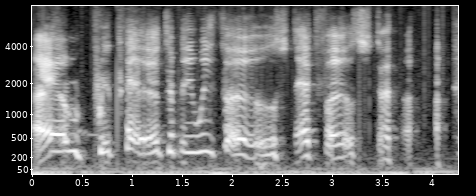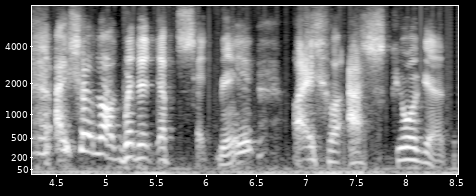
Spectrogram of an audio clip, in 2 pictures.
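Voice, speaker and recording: Stuffy pompous vicar suitor, slow n formal, swoopy bright voice, old radio comedy. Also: male voice, sits high, big pitch swings, creaky, heavily acted, low-quality recording. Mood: pompous, earnest. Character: pompous, fussy, self-important English clergyman suitor. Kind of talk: period radio comedy acting.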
